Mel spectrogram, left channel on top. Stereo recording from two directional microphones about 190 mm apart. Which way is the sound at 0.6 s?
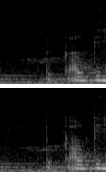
20° right (ahead or behind).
